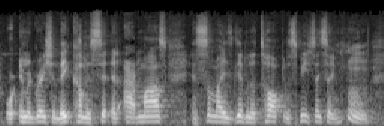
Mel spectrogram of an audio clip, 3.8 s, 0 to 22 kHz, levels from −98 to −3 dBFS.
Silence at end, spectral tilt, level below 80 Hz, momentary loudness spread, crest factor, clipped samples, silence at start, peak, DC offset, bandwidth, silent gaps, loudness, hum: 0 s; -5 dB/octave; -64 dBFS; 8 LU; 20 dB; under 0.1%; 0 s; -4 dBFS; under 0.1%; 15 kHz; none; -24 LUFS; none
